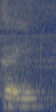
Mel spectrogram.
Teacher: the p is being aspirated with the H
